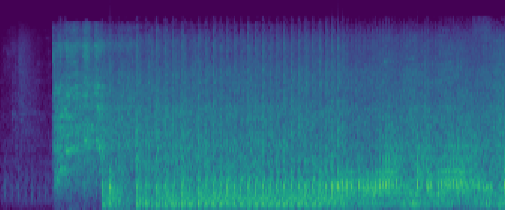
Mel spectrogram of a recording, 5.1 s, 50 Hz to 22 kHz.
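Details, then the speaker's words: Suzuki DRZ 400 rebuilt with new chain and sprockets, throttle position sensor not yet installed. It starts at once into a crisp single-cylinder bark and revs cleanly with no knocks or misses; runs well. "we still haven't done the throttle position sensor yet of course it runs without it it's sounded really good"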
